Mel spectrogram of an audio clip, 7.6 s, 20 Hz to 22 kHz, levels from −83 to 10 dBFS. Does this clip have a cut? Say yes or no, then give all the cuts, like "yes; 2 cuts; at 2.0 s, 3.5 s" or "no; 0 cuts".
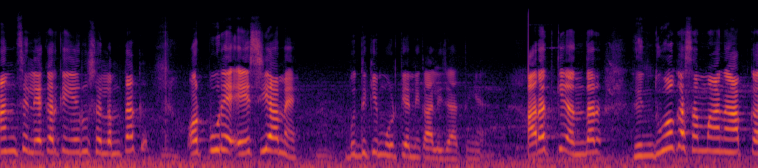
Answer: yes; 1 cut; at 5.2 s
